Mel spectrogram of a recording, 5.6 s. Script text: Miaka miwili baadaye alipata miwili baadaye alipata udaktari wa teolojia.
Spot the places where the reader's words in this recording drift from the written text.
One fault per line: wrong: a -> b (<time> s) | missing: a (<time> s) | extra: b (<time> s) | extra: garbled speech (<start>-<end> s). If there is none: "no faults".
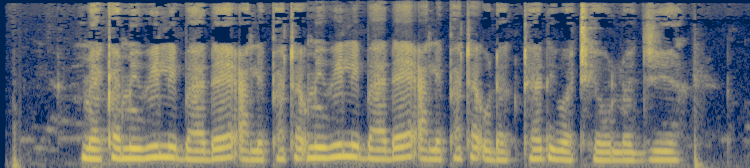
no faults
